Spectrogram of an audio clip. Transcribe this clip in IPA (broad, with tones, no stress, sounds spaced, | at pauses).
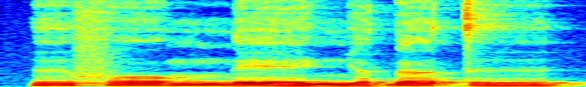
ɨ˧ f oː˧ ŋ n eː˦˨ ɲ ə˧ ɗ ə˦ t ɨ˧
